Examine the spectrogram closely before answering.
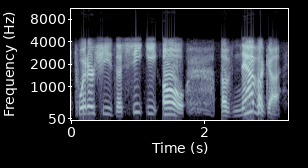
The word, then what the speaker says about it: Naviga: She's the CEO of Naviga, n a v i g a. Did I spell pronounce it right or wrong?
